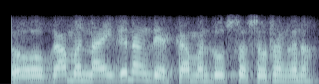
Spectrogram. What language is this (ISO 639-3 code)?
brx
